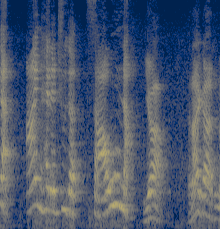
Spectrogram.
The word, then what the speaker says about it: sauna: Sauna. No, sauna. It has 3 syllables.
